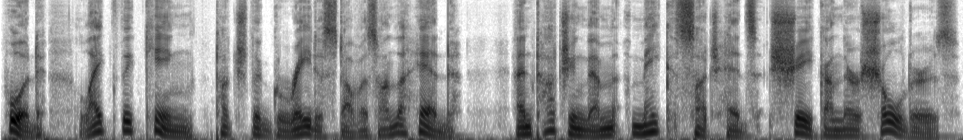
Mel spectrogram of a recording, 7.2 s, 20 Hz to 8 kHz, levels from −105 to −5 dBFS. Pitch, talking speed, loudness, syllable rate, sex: 90 Hz, 190 wpm, -20 LUFS, 4.4 syllables/s, male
